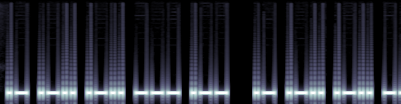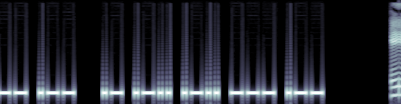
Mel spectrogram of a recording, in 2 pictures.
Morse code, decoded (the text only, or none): ALLOW ALLOW ALLOW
